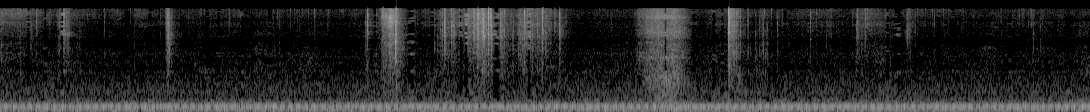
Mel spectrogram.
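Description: A metal spoon spreading lemon buttercream frosting over a cake layer: a few short scraping sounds, around three and five seconds in, over a steady low hum.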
